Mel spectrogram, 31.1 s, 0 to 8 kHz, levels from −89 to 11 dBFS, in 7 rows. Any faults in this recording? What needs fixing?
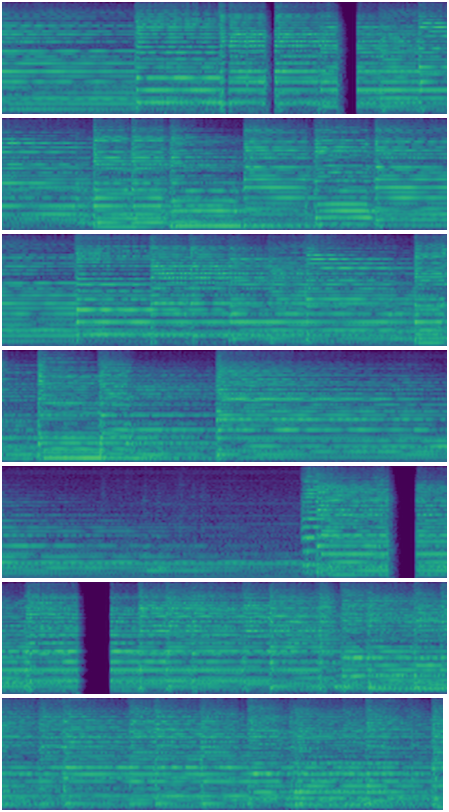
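Repeated stalls (stutter) from 1.60 to 4.79 s: about twenty brief holds, the longest 92 ms, where the audio sustains its last sound because packets arrived too slowly.

Call audio freeze at 3.35 s (0.22 s), 21.65 s (0.28 s) and 23.00 s (0.33 s): each hold fades into roughly 100, 180 and 230 ms of silence, likely from packets delayed in transit, before the audio resumes where it stopped.

Jitter buffer slow-down from 4.44 to 7.33 s: playback runs at 92% speed with unchanged pitch, stretching out about 0.25 s as repeated pitch periods rebuild the buffer's reserve.

Jitter buffer speed-up from 9.10 to 14.73 s and from 26.78 to 30.97 s: playback hurries to 106% and then 105% at the same pitch. Trimmed pitch periods remove roughly 0.4 s and 0.2 s of excess buffered delay.

The band stops at 8 kHz throughout, which fits a wideband call codec at 64 kbps.

To prevent these faults, stabilise network delay with QoS prioritisation or a less congested route, and give the jitter buffer a steadier, slightly larger target.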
